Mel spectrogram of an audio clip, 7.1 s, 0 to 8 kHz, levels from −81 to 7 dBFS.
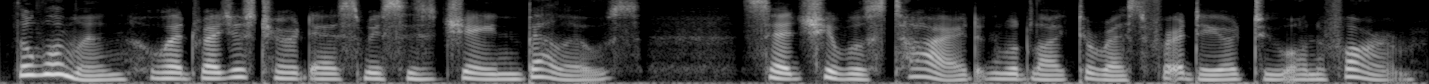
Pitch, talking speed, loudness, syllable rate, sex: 205 Hz, 220 wpm, -19 LUFS, 5.0 syllables/s, female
